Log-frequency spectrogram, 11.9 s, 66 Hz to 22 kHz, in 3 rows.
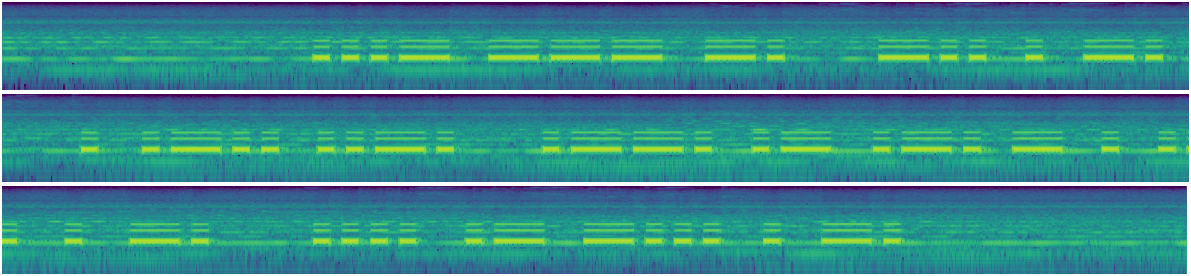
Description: Morse code, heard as a keyed tone, hand-sent with a paddle, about 25 wpm, 580 Hz. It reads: VON DEN ELF PARTEIEN HABEN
